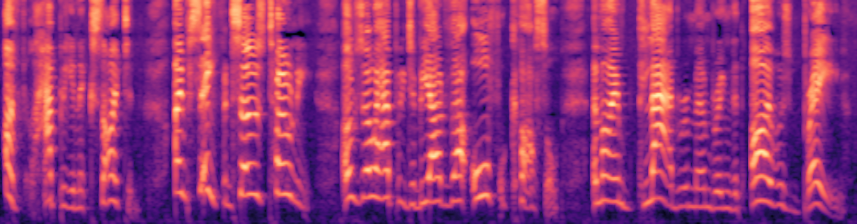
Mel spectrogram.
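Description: A woman voicing a brave, excitable young child who recounts an adventure in an earnest, emphatic way. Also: sits high, moderate pace, voice pushed up. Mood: excited, relieved.

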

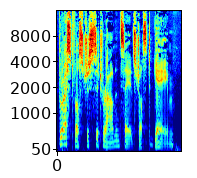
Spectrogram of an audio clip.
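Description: A woman voicing a calm, wry adult wizard man in a storybook reading. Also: rumbling low, fast, dry recording, pitched below the performer's own voice, full character voice. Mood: wry, cheerful.

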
